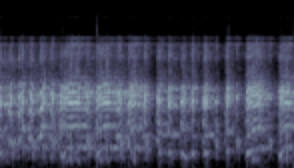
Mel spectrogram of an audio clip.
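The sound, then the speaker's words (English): A handheld duck call blows a run of raspy, nasal quacks in quick succession, fairly loud, each made by applying pressure and stopping the note, with short choppy notes and no talking. “So if you just start applying pressure, and then you just stop the note to make a duck. Then you can do two ducks, three ducks.”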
